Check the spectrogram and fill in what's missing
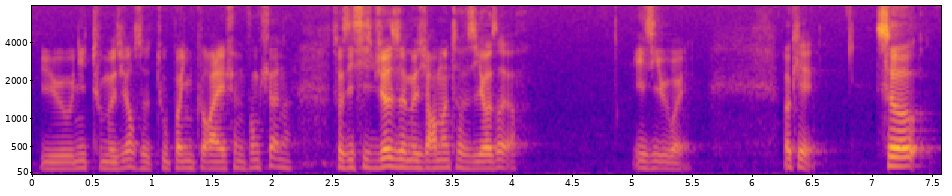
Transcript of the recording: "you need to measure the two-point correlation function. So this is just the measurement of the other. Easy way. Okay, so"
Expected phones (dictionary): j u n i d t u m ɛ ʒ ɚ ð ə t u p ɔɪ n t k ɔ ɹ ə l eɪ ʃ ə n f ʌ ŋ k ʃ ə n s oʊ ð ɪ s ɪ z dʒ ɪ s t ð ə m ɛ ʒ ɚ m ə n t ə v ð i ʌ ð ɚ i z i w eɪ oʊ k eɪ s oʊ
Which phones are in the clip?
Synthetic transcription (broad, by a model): j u n i d t u m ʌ z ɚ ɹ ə t u p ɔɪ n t k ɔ ɹ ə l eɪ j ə n f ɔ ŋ k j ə n s oʊ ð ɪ s ɪ z dʒ ɪ s t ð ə m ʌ z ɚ m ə t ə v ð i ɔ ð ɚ i z i w eɪ oʊ k eɪ s oʊ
